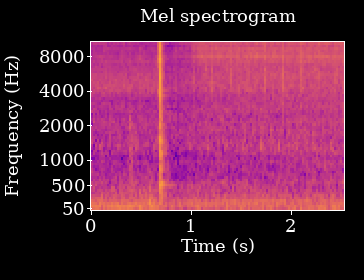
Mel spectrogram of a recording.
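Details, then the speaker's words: 2014 Jeep Grand Cherokee Limited with Chrysler 3.6 V6 at idle, engine bay: quiet idle with faint quick ticking and one sharper click; the known "3.6 tick" valvetrain noise. "With the 36, you get your notorious 36 tick."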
